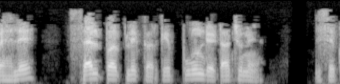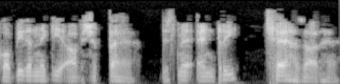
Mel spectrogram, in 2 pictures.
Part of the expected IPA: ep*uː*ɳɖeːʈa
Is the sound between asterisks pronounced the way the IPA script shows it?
yes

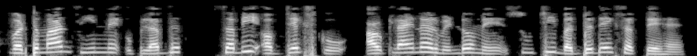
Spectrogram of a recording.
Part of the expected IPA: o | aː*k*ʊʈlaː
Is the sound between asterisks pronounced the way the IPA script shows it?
no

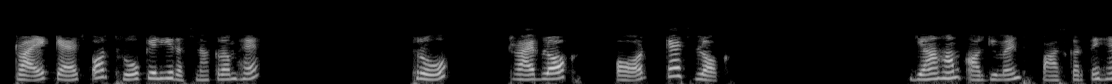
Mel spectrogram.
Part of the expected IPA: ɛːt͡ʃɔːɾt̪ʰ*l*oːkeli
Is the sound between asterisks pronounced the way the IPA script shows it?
no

